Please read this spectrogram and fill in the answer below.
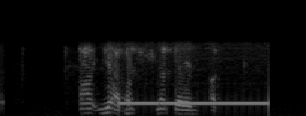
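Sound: phone ringing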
